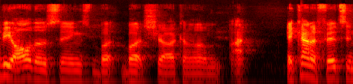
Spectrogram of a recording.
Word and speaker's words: Shough: What's the worst pronunciation of Shough you've heard? Shough, Shough, Shough. I mean, it should be all those things, but Shough.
